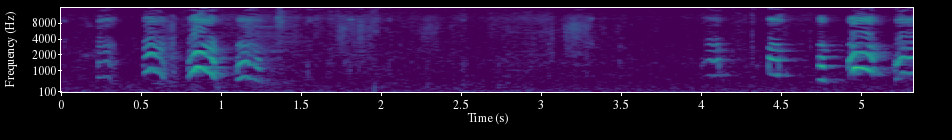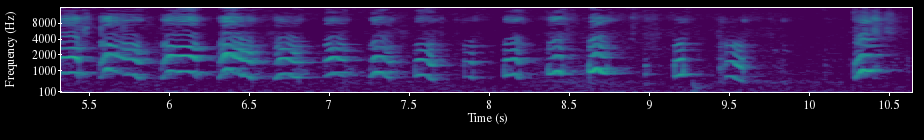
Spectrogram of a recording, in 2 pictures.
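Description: Small dogs give high, thin yips and whimpers in quick bursts, several voices overlapping.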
